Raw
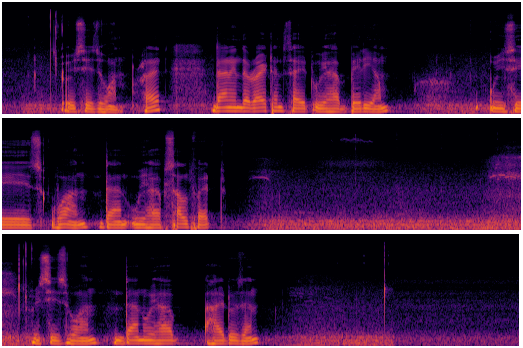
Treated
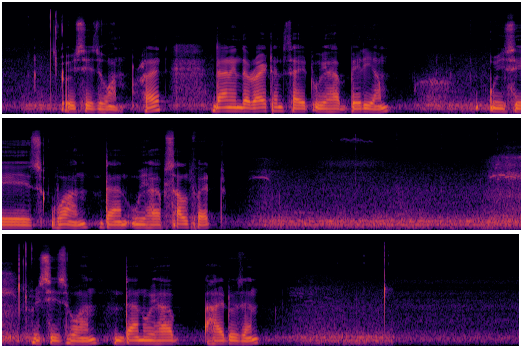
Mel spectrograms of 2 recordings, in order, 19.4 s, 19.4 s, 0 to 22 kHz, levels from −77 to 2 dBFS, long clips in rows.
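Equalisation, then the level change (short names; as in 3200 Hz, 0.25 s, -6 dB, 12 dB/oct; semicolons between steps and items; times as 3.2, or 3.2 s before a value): HPF 240 Hz 12 dB/oct; 0.0 dB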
